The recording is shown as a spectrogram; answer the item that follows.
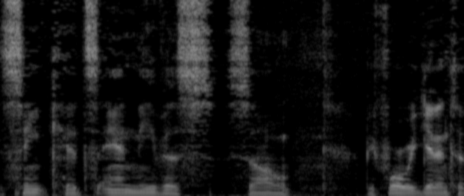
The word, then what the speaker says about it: Nevis: And it is Nevis, okay? So like, Nevis and Butthead, Nevis. That's how you pronounce it. It's not Nevis, it's Nevis.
